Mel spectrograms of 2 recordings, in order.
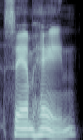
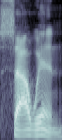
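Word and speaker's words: Samhain: it comes from a tradition in Ireland that is spelled Sam Hayne but it's actually pronounced sawin yesh did you know that I did well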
